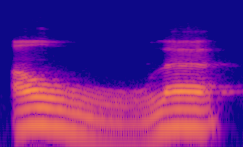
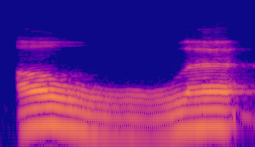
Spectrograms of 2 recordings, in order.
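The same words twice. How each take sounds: Both takes have the same delivery.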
